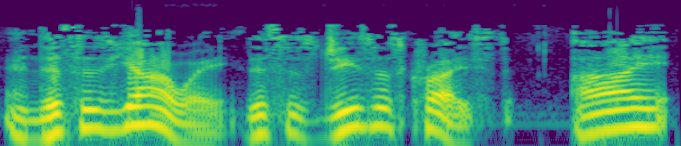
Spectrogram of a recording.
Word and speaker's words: Yahweh: Y-H-W-H, actually. Pronounced Yahweh.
